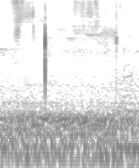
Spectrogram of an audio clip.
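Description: Steady low outdoor background rumble, with one faint click about two-thirds of a second in.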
